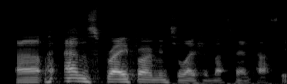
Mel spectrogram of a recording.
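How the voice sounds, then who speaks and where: In an Australian accent, a man speaks in a calm tone at a fairly low pitch with ordinary pitch variation. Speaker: van build youtuber. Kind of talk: live stream Q&A. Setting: live stream. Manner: hesitant, many fillers.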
